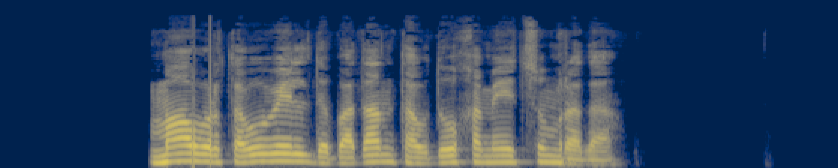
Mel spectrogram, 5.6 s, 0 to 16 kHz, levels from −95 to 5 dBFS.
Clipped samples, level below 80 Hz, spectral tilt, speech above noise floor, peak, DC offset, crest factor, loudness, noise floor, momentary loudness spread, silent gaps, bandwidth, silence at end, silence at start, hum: under 0.1%; -54 dBFS; -7 dB/octave; over 74 dB; 0 dBFS; under 0.1%; 18 dB; -17 LUFS; under -90 dBFS; 8 LU; none; 11 kHz; 1.5 s; 1 s; none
